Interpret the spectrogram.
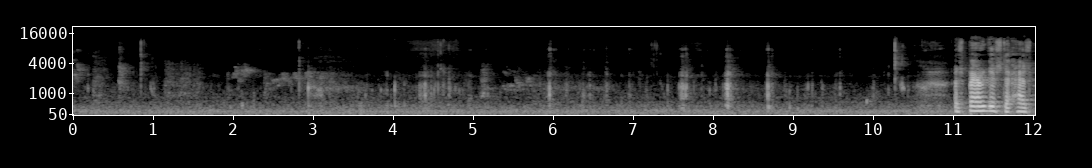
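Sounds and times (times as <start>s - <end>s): wet chewing and mouth clicks: 2.0s - 10.6s.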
